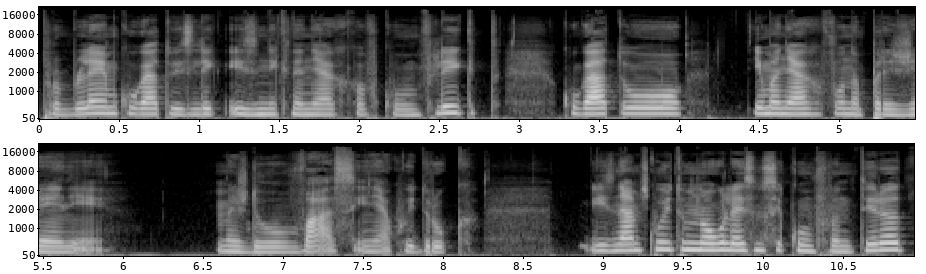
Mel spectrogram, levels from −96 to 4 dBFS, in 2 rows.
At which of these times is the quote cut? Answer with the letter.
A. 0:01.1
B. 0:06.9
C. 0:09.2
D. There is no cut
C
